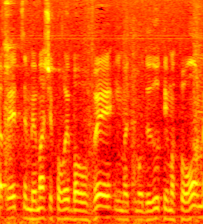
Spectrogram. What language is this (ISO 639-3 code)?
heb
